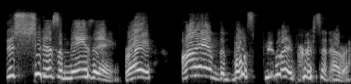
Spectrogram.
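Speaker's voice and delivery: hammed-up self-hype for the audience; pumped up. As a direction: sell it like you're the best. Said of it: "pump yourself up a little bit".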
